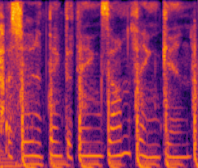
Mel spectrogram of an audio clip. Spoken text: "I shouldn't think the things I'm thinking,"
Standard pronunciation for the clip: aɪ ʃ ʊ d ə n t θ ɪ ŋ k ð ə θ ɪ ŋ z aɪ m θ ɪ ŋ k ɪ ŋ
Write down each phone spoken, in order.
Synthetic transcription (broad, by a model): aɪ s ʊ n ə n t θ ɪ ŋ k ð ə θ ɪ ŋ z aɪ m θ ɪ ŋ k ɪ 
